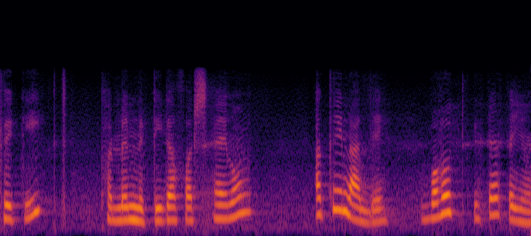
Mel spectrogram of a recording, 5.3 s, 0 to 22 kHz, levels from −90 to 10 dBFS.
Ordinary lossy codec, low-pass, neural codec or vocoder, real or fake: none; none; codec, 16 kHz, 0.5 kbps, FunCodec, trained on Chinese and English, 25 frames a second; fake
